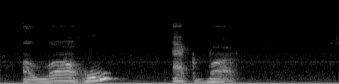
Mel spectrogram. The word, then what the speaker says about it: Allahu Akbar: But it is pronounced Allahu Akbar.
